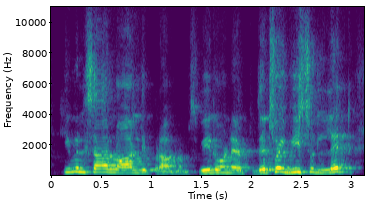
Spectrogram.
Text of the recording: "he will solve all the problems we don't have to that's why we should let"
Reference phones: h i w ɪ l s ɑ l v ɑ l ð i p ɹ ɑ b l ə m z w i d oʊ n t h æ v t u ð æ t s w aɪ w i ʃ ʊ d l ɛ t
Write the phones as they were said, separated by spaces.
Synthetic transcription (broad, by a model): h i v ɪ l s ɑ l v ɑ l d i p ɹ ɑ b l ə m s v i d oʊ n t h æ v t u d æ t s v aɪ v i ʃ ʊ d l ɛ t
